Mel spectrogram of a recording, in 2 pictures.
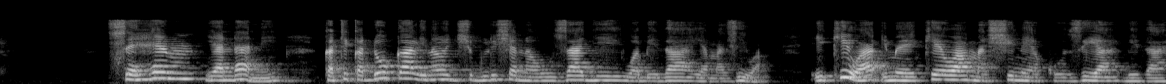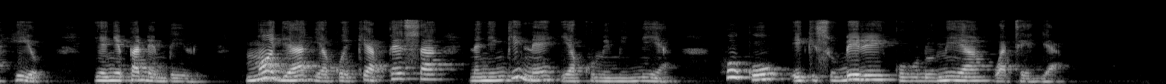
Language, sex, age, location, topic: Swahili, female, 25-35, Dar es Salaam, finance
